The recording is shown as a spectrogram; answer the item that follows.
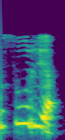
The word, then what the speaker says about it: सूर्य: जो य है ना इस य के ऊपर र लगा है तो इस र का उच्चारण आप य से पहले करेंगे ठीक है जिस भी वर्ण के ऊपर ये लगा होगा उससे पहले इस आधा र का उच्चारण होगा तो सूर्य तो देखिए हमने र का उच्चारण य से पहले किया अब मर्द लिखा है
